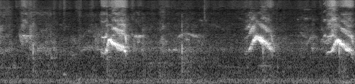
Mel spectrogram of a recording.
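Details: A pet cockatiel, claimed to say good morning, utters three loud downslurred squawks spaced about a second apart, with quieter chatter between them in a quiet room.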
